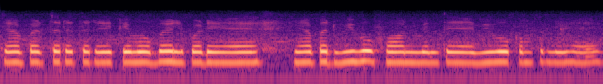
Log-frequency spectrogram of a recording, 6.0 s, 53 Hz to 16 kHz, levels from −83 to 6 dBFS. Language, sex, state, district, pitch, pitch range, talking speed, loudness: Hindi, female, Rajasthan, Bikaner, 235 Hz, 235-240 Hz, 160 wpm, -13 LUFS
